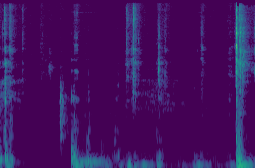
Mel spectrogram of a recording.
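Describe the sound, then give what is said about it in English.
A microphone being moved and adjusted on its stand makes several sharp knocks, clicks and thumps, separated by quiet gaps, with a final heavier bump at the end. “Let me get my mic out of my way here real quick. Sorry about all the extra noise that you're probably hearing.”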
